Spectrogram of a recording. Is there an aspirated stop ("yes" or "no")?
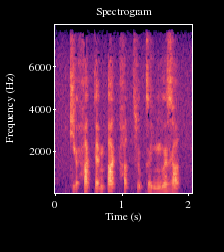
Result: no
